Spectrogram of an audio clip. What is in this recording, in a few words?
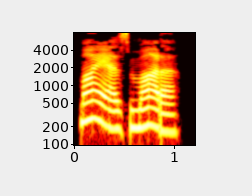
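"miasmata", British English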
